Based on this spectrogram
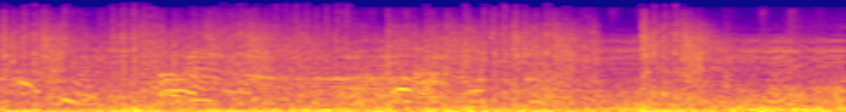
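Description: Blaster gunfire in a firefight at a wire gate: dense, overlapping bursts and booms run loud and unbroken through the whole stretch, with no gap between volleys.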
